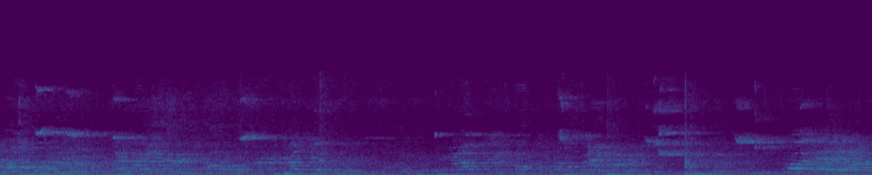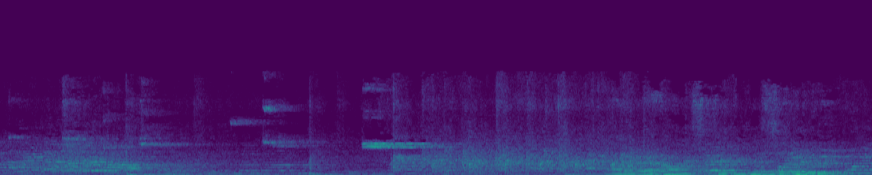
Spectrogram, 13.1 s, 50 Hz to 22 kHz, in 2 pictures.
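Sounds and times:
sneakers squeaking: 0.0 - 10.0
basketball bouncing: 4.5 - 5.4
crowd voices echoing: 10.8 - 13.0.

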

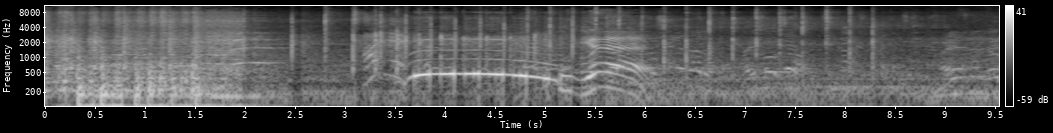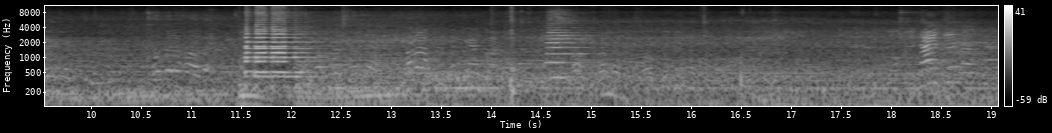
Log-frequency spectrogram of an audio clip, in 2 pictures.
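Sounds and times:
street crowd chatter: 0.0 - 19.0
car horn tooting: 1.7 - 2.5, 11.5 - 12.4, 14.5 - 15.1.

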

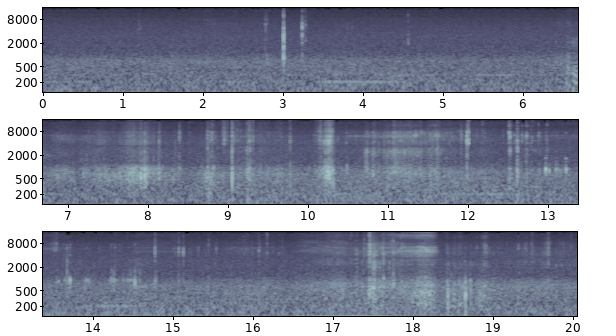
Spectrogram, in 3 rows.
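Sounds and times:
footsteps crunching dry leaves: 7.2 - 12.2.

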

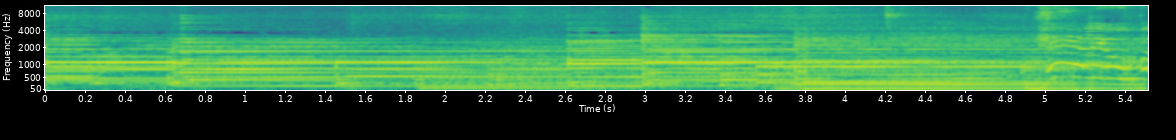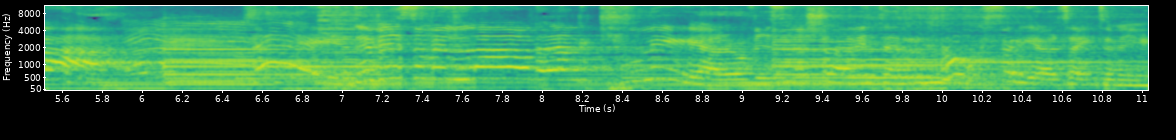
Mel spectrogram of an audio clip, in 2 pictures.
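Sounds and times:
sustained keyboard chords: 0.0 - 11.0
steady bass line: 1.6 - 11.0.

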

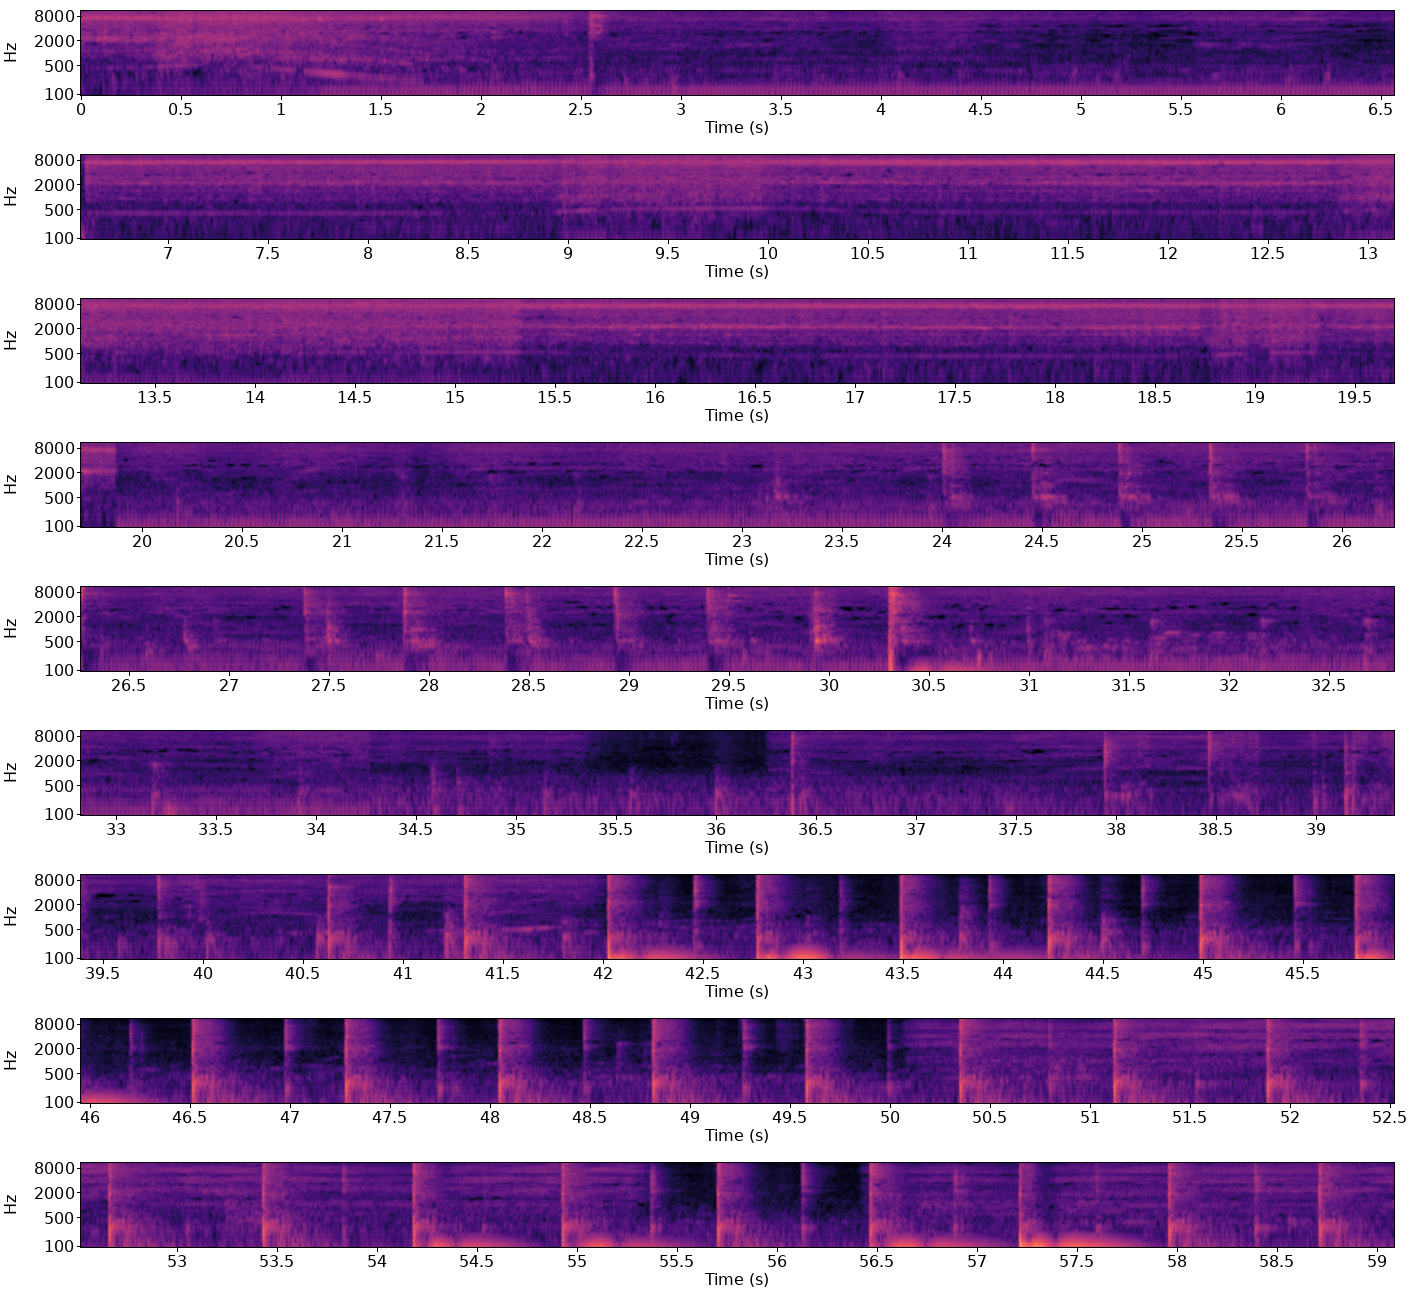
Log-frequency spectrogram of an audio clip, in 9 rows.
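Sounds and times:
hammer striking steel on anvil: 23.1 - 35.2, 37.9 - 59.0.

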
